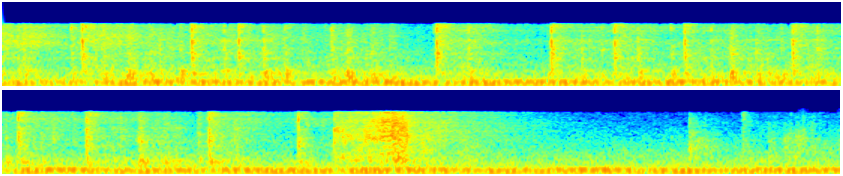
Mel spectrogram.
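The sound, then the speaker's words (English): Rapid, uneven keystrokes clatter away on a QWERTY keyboard, a steady stream of crisp clicks over a low background hum, with no voices. “QWERTY keyboard, how do you plead?”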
